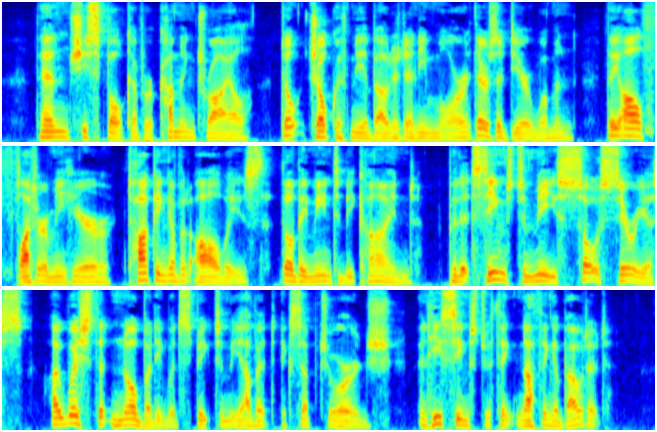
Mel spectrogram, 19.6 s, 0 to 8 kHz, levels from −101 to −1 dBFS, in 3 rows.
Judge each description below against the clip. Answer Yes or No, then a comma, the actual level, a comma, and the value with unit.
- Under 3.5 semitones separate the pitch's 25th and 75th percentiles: Yes, average, 3.0 semitones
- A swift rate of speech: No, average, 185 wpm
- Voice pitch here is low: Yes, low, 110 Hz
